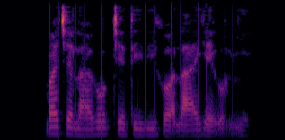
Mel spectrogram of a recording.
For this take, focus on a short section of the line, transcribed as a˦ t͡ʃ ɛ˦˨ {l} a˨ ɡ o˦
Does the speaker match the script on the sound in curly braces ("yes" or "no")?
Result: yes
